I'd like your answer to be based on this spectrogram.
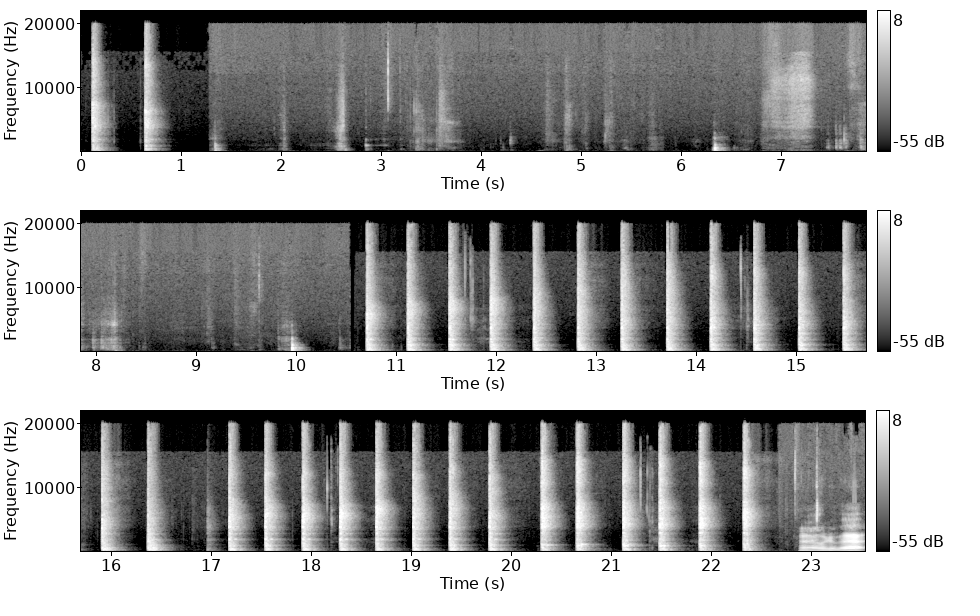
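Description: Wooden pegs are hammered into holes in the posts of a walnut bed: a few scattered taps, then a long, steady run of sharp, evenly spaced blows, close and loud.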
